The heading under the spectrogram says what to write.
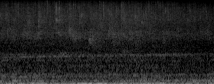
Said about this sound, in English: I take a shower, a long shower.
